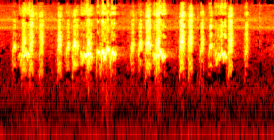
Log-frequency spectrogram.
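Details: Albino sooty-headed bulbul singing actively: a lively run of sharp, chirpy, buzzy note bursts, about ten short phrases packed into five seconds with brief gaps, over a faint steady low hum.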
